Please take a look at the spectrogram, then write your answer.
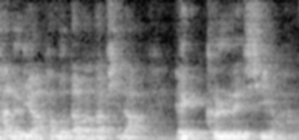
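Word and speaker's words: ἐκκλησία: 받은 공동체라는 것은이 교회라는 것은 이제 헬라어로 어떻게 발음을 하느냐 한번 따라합시다 에클레시아 에클레시아 다시 한번 에클레시아 에클레시아이 에클레시아라는 것은 교회를 상징하는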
